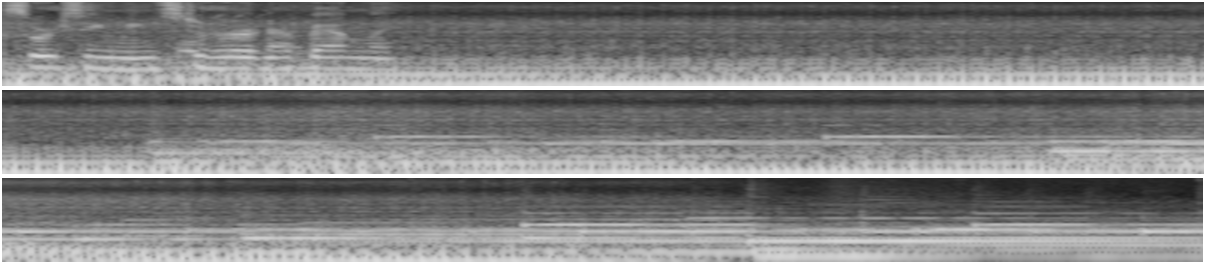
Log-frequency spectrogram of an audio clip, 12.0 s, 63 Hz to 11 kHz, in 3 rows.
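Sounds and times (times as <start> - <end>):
propeller aircraft engine droning: 0.0 - 11.4
music notes: 4.5 - 12.0.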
